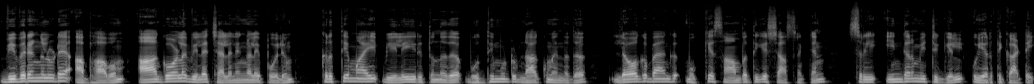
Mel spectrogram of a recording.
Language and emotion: Malayalam, neutral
